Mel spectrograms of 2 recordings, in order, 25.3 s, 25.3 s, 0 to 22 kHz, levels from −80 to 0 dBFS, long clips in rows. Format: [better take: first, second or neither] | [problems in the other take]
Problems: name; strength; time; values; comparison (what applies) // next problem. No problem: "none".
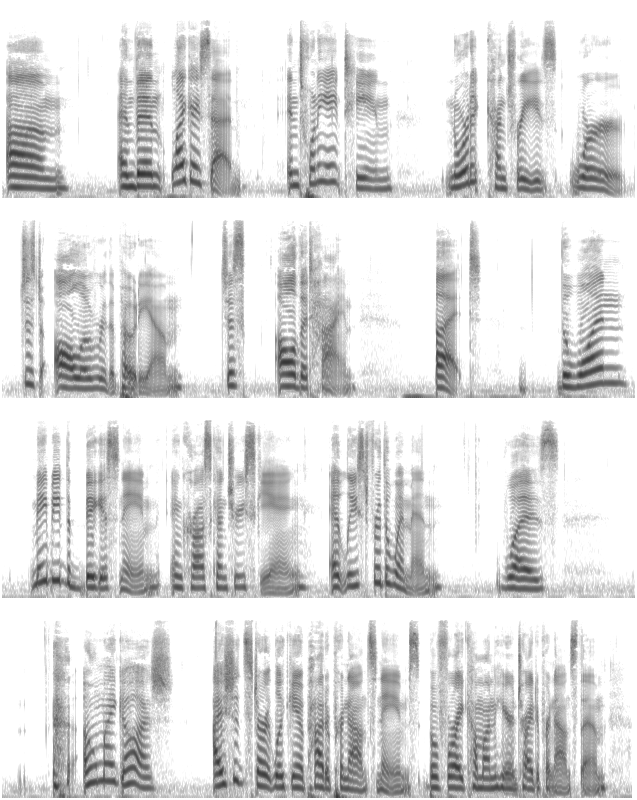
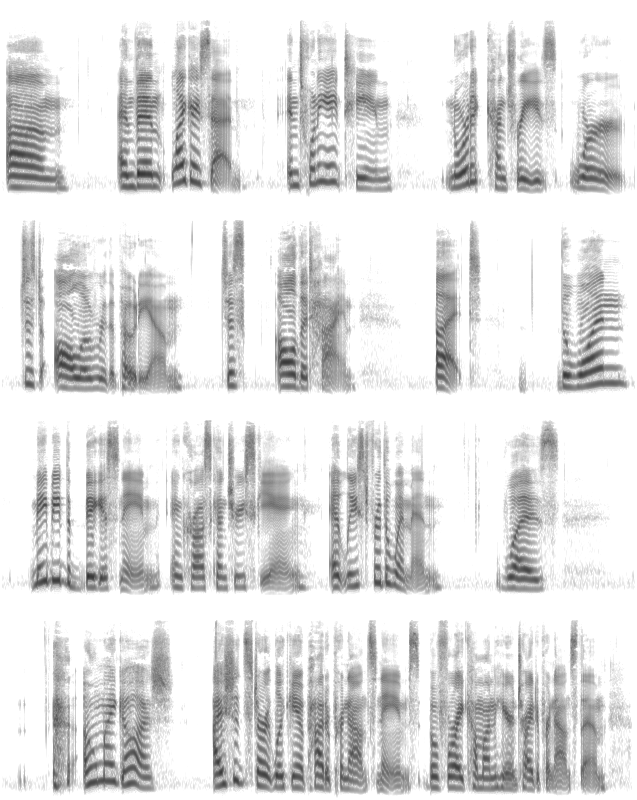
first | thin; somewhat; fading below 300 Hz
